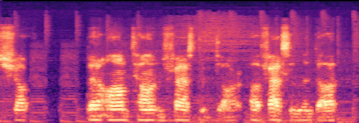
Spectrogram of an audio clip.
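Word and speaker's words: Shough: Pronounced Shuck.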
